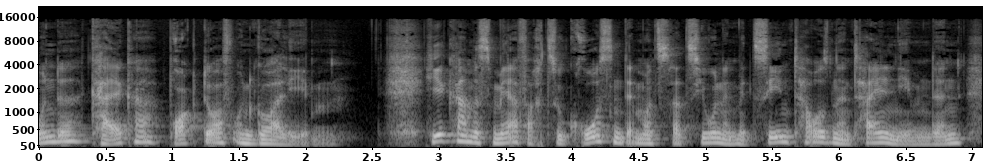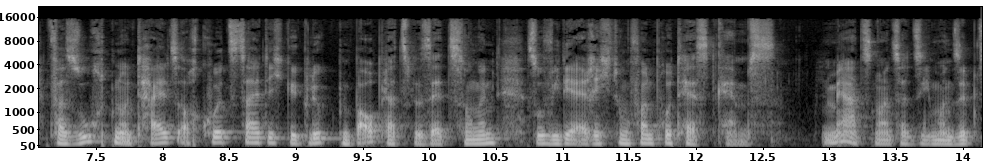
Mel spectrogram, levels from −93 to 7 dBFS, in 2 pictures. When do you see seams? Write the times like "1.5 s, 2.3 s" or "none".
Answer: 13.0 s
